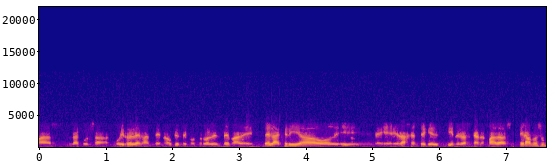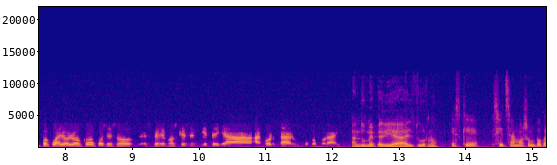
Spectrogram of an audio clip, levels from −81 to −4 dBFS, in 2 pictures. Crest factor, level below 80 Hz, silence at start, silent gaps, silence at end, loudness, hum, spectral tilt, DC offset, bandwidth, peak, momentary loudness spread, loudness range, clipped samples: 16 dB; -46 dBFS; 0 s; none; 0 s; -24 LUFS; none; -6.5 dB/octave; under 0.1%; 12 kHz; -8 dBFS; 10 LU; 4 LU; under 0.1%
